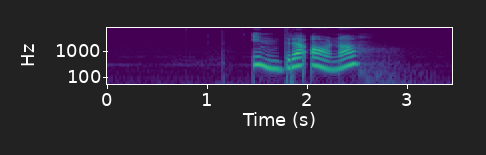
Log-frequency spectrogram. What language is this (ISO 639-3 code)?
nor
